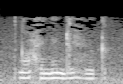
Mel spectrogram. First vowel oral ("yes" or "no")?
no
